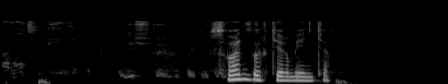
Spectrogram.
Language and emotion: Russian, neutral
